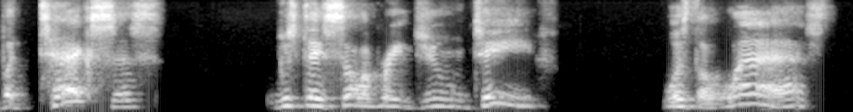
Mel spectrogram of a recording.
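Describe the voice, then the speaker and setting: In an American accent, a man with a high pitch speaks at a very slow pace. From New Jersey. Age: 60s. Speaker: podcast host and football coach. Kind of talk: casual debate. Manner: animated.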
